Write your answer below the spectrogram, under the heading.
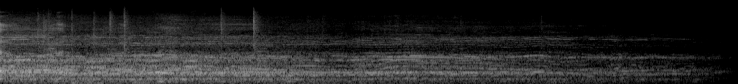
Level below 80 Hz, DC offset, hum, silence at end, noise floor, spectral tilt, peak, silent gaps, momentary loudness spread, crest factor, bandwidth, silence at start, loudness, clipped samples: -58 dBFS; under 0.1%; none; 0.3 s; -57 dBFS; -3 dB/octave; -10 dBFS; none; 18 LU; 24 dB; 15.5 kHz; 0 s; -32 LUFS; under 0.1%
